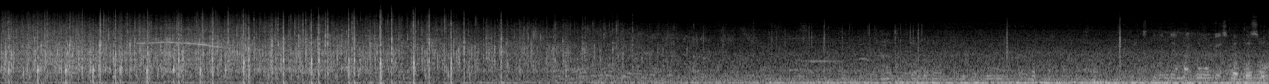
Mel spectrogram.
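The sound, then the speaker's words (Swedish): Warm audience applause welcoming a speaker, a dense patter of many hands clapping at a steady level for several seconds, then thinning out into a low background murmur. “vi tar emot honom med en varm applåd.”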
